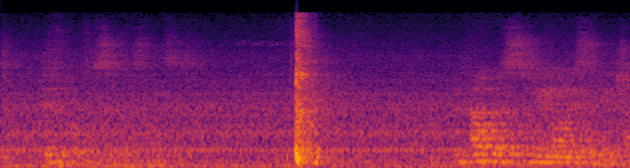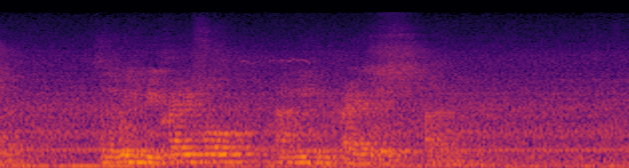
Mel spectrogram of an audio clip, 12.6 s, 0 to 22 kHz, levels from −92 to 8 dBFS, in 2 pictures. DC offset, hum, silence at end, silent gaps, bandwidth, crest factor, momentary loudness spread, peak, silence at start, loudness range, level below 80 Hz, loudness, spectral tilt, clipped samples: under 0.1%; none; 0 s; none; 16 kHz; 24 dB; 13 LU; 0 dBFS; 0 s; 5 LU; -38 dBFS; -25 LUFS; -5.5 dB/octave; under 0.1%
